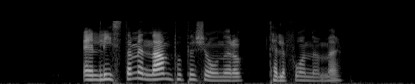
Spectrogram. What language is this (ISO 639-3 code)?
swe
